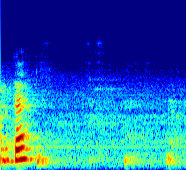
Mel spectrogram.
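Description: A woman's voice finishing a word, then faint soft sounds of a stylus writing on an interactive whiteboard.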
